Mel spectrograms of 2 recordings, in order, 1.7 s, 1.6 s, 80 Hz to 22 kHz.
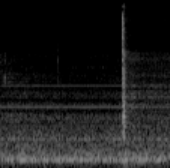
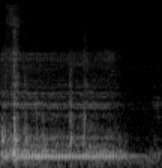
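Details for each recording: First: Commodore 1541 disk drive, whose fault was a red LED staying on and the spindle running continuously; booted after swapping 6522 chips. Steady faint whir with a single sharp head click at power-up, then it settles; normal boot. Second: Commodore 1541 disk drive at power-up: the spindle motor hums steadily for about a second, then winds down and fades. It sounds different from a normal drive, cause unclear.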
